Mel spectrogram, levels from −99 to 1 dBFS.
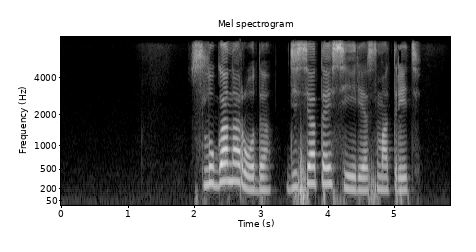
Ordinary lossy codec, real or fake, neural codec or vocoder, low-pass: AAC, 48 kbps; real; none; 7.2 kHz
